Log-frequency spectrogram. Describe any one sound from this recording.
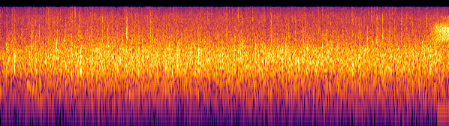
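A large audience applauds in an echoing hall.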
